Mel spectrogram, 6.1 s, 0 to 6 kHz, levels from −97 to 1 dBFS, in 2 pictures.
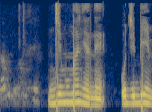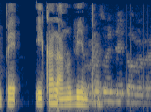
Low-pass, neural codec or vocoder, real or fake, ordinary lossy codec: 5.4 kHz; none; real; AAC, 32 kbps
